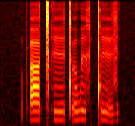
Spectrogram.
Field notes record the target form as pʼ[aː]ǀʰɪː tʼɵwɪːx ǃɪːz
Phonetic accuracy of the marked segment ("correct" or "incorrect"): correct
